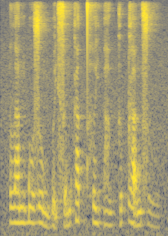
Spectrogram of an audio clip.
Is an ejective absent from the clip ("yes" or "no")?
yes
